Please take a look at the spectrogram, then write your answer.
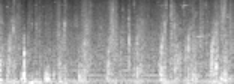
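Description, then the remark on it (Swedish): Steady jogging footsteps thud in a quick, even rhythm, roughly three strides per second, over a faint outdoor background hiss with no one talking, as people jog the route from a crime scene to a home to test how long it takes. “Men vi joggar lite då.”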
